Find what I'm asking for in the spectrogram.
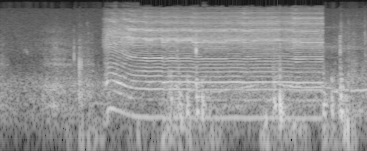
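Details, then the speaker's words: Car windscreen washer pump running: thin steady electric whine about two seconds, pump works but nothing comes out; pipe was snagged and pinched when the engine mount was removed for the timing belt job. "pipe must be blocked nothing's coming out there at all"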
